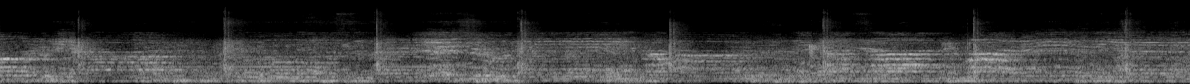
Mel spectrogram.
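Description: Mixed choir of young men and women singing together, with a sharp beat marking time about every second and a half.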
